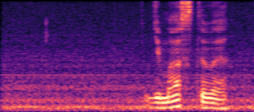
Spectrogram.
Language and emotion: Russian, neutral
